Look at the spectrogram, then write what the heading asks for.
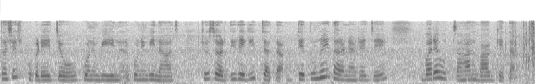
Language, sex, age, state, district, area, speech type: Goan Konkani, female, 18-30, Goa, Salcete, urban, spontaneous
